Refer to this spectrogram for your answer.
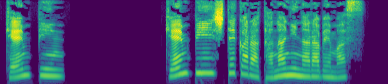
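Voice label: Japanese word, essential Japanese phrases; for your workplace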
